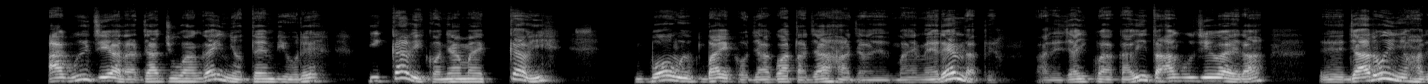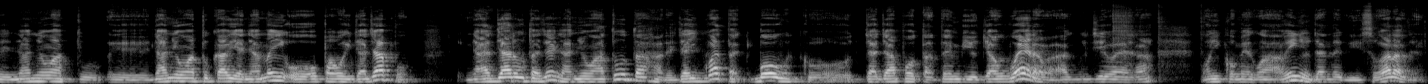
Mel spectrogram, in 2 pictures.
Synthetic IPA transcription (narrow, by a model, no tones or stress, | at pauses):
aɡɨd͡ʒeaɾad͡ʒad͡ʒuaŋɡajɲõt̪ẽmbiuɾe̞ | ikaʋiko̞ɲãmãẽkaʋi | boβɨmbaekod͡ʒaɡʷat̪ad͡ʒaɦad͡ʒaemãẽmẽɾẽ̞nd̪ape | ha̰ɾe̞d͡ʒajkʷakaβit̪aːɡʷɨd͡ʒeʋae̞ɾa | ed͡ʒaɾuiɲõɦaɾe̞ɲãɲõãt̪ueɲãɲõwãt̪ukaβiaɲãnẽj̃oːpaojd͡ʒad͡ʒapo̞ | ɲad͡ʒaɾut̪̬ad͡ʒaɲãɲõβãt̪ut̪̬aɦaɾe̞d͡ʒajkʷat̪ambowɨkʰo̰d͡ʒad͡ʒapot̪at̪ẽmbiod͡ʒauβaeɾaβaaɡɨd͡ʒeβae̞ɾa | õĩkõmẽɡaa̰βĩɲõd͡ʒand̪eɡisoaɾad͡ʒe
